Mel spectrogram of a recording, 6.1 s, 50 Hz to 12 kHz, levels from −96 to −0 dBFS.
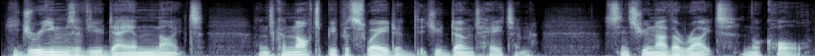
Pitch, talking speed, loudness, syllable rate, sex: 100 Hz, 215 wpm, -18 LUFS, 5.5 syllables/s, male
